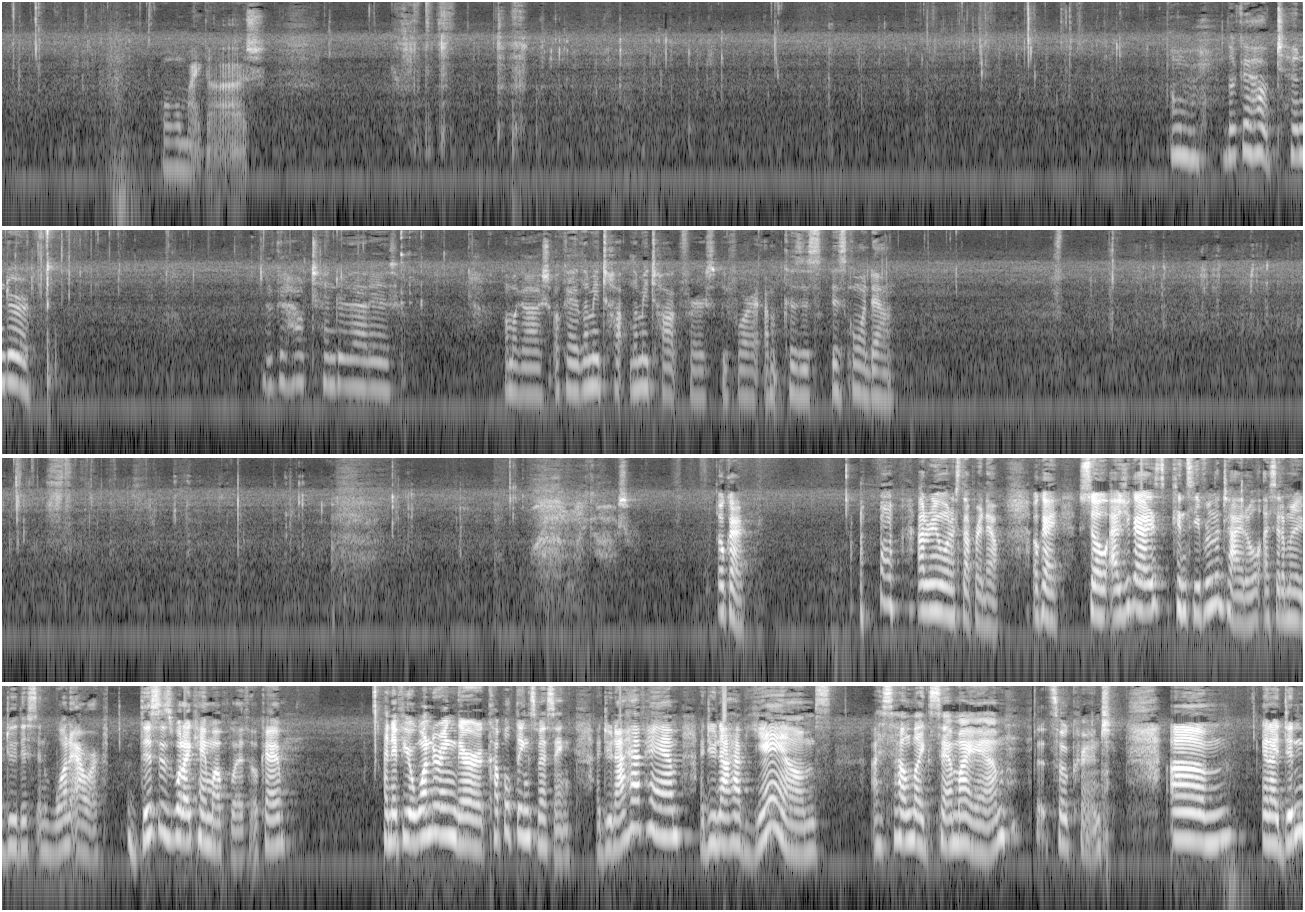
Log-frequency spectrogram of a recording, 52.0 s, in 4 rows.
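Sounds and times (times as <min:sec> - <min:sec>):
steady low hum: 0:00.0 - 0:52.0
person chewing food: 0:03.2 - 0:11.7, 0:23.4 - 0:31.3.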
